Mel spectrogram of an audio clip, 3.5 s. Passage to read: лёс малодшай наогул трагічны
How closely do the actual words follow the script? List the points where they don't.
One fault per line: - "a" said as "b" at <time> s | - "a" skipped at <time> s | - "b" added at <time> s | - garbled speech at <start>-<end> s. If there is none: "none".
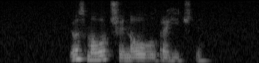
none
